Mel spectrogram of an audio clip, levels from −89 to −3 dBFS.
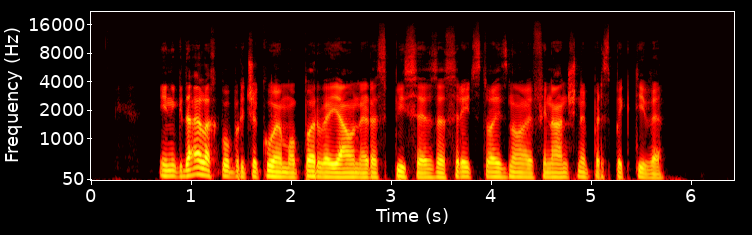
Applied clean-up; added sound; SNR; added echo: neural mask model DeepFilterNet 3.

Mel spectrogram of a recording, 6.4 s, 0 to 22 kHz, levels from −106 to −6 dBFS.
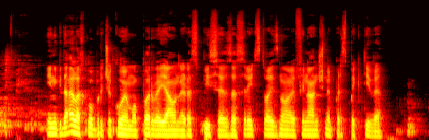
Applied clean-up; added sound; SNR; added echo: classical method log-MMSE.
